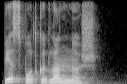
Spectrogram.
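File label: "пес поткӧдлан нӧш", Komi, female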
